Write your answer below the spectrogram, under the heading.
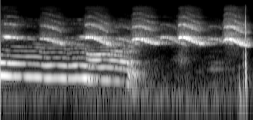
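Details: A German Shepherd gives a long, steady howl that sags slightly, followed by high, falling whistled notes, in Punjab during winter.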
